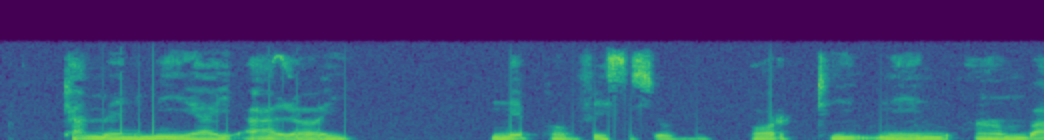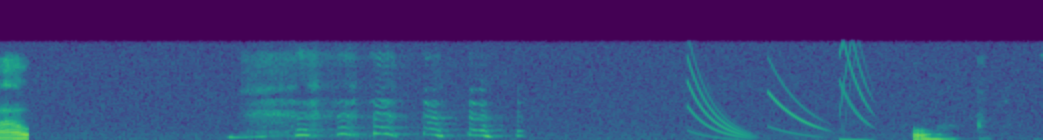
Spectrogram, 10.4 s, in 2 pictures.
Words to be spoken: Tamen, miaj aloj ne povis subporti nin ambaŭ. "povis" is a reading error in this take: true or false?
false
